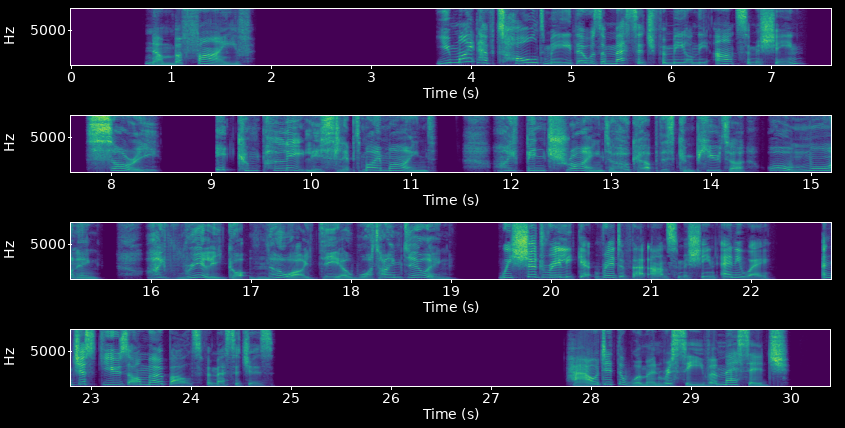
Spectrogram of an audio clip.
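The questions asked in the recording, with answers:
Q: How did the woman receive a message?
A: on the answer machine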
